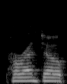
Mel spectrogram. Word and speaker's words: Parenteau: web you can view my website uh parento poet for hire my last name is spelled p-a-r-e-n-t-e it's not italian but everyone thinks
